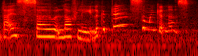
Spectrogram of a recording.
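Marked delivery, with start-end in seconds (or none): 1.4-2.8 way up high and hushed, squeaking with delight; tiny high squeal over the bath salts. Real, not acted.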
